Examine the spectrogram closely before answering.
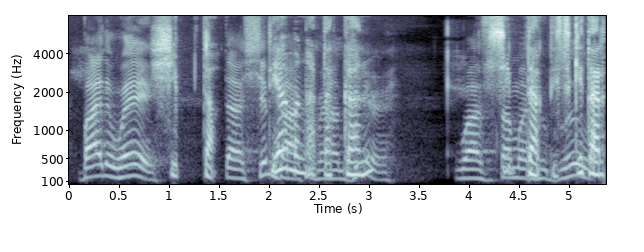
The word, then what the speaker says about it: gzhi bdag: Dan pengucapannya Shibdak. Kita mengucapkannya bi. Shibdak.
